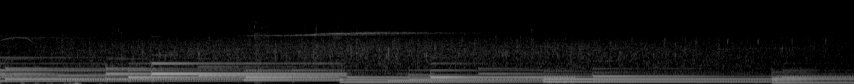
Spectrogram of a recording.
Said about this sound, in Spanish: Dale un aplauso al Rey.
